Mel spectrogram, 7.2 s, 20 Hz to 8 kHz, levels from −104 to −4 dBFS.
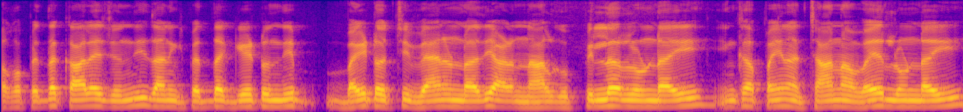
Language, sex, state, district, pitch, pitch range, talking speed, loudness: Telugu, male, Andhra Pradesh, Guntur, 125 Hz, 115-130 Hz, 190 wpm, -19 LUFS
